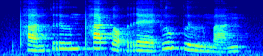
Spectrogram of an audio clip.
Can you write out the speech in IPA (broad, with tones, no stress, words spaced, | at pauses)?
pʰa˩˦nprɯː˦˥mpʰa˦˥k̚lɔ˨˩ʔ rɛː˨˩klu˥˩ʔplɯː˨˩ ma˩˦ŋ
